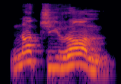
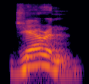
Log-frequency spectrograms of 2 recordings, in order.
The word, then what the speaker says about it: Jaren: So for example, it is not Giron, Jason and Dylan, Eureka, not Giron, yeah, but Jaren.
